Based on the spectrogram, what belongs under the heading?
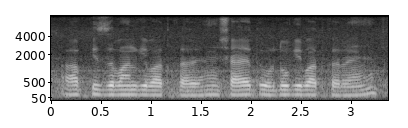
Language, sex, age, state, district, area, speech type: Urdu, male, 30-45, Uttar Pradesh, Muzaffarnagar, urban, spontaneous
